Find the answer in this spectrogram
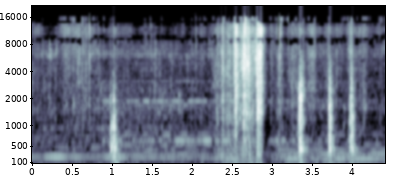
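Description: Tarot cards being handled on a cloth-covered table: a sharp tap about a second in, a short rapid flurry of card clicks a little past the middle, then three quick taps near the end. Soft background music with steady held tones plays underneath.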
